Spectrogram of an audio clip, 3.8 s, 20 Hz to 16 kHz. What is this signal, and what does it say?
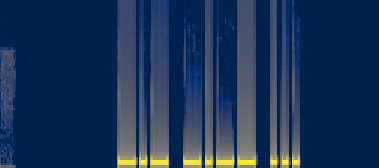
Morse code, heard as a keyed tone, about 21 wpm, 700 Hz. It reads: KYS
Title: USA Call Sign Postfixes - 3 Letters 22wpm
